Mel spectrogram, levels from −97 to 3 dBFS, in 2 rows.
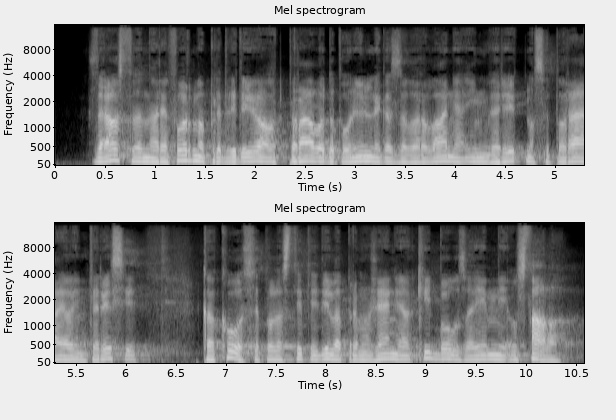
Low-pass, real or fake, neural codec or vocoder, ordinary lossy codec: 14.4 kHz; fake; codec, 44.1 kHz, 2.6 kbps, SNAC; MP3, 64 kbps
